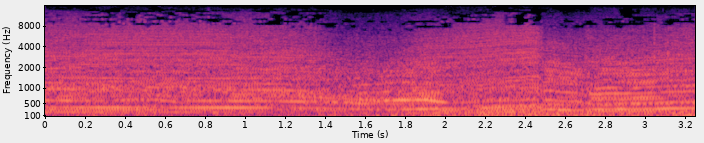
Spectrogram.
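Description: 1967 Formula 1 cars in the Assetto Corsa racing game roar and rev hard together at the start of the Monaco Grand Prix, a loud dense engine wail with rising pitches and no talk.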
